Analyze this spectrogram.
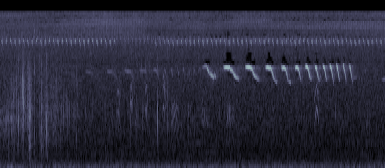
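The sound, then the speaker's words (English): A raven calls far off, giving a rapid series of short, sharp, parrot-like notes that each dip in pitch, faint above a steady background hiss. “Okay, you can start to hear a raven calling.”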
